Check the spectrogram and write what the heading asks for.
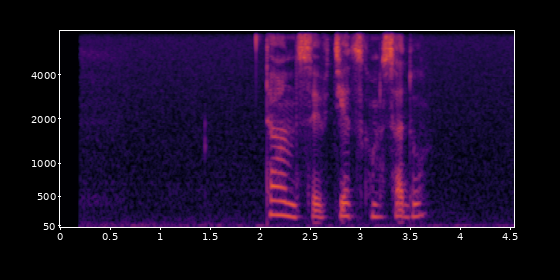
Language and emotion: Russian, neutral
